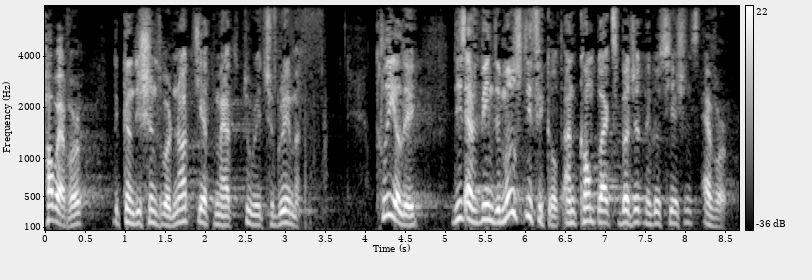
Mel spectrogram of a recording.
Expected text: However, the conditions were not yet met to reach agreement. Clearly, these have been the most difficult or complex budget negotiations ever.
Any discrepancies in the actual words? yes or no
yes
